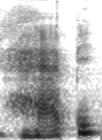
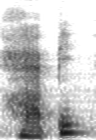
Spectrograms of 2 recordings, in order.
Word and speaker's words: happy: E na palavra happy, mais uma vez, som de H no início, também com aspiração, né? Não é o som do nosso R forte. Happy, happy. Portanto, fica happy, happy.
